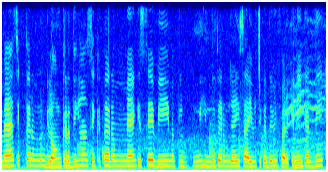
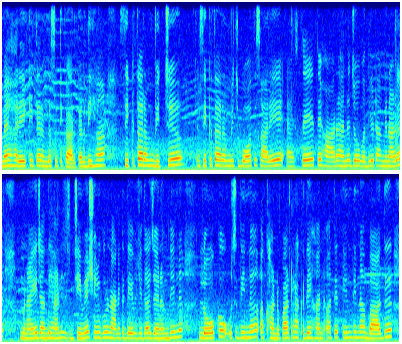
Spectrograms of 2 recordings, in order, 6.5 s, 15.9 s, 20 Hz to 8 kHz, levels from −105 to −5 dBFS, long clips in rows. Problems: constant background noise, background conversations at intervals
